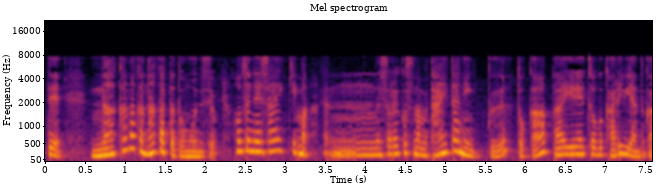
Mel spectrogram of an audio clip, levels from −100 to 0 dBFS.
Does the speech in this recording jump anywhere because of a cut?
yes; 2 cuts; at 2.2 s, 3.4 s

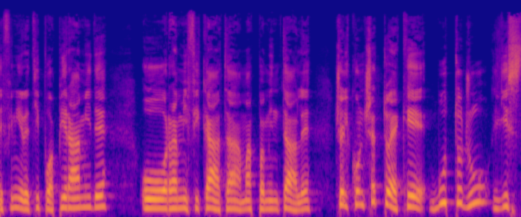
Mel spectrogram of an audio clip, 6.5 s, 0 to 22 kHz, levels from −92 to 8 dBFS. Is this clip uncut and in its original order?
yes; 0 cuts

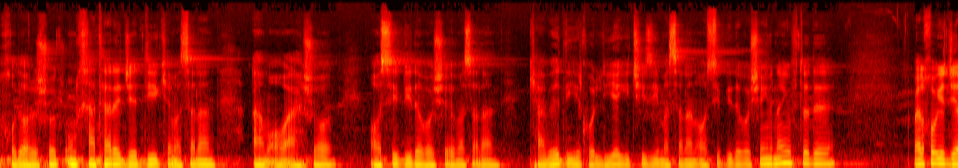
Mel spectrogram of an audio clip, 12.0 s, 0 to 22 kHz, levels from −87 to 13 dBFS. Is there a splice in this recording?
yes; 2 cuts; at 7.3 s, 9.6 s

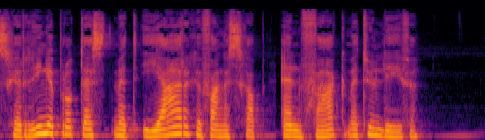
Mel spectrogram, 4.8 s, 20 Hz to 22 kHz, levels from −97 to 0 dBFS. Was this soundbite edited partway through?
yes; 1 cut; at 2.7 s

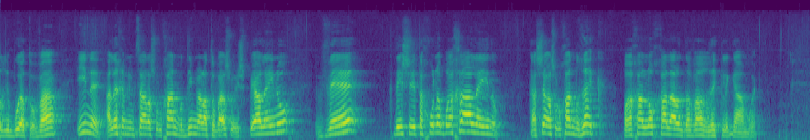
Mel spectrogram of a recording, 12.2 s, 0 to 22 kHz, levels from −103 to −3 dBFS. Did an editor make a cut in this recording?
no; 0 cuts

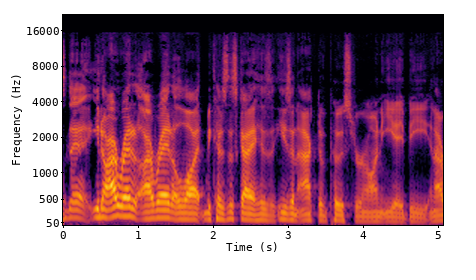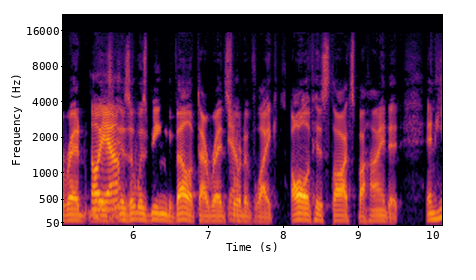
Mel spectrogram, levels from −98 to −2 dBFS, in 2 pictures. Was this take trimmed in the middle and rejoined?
yes; 1 cut; at 8.0 s

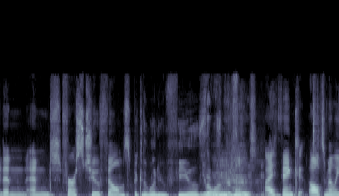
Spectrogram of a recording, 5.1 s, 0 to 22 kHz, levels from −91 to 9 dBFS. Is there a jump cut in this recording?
yes; 4 cuts; at 0.9 s, 2.1 s, 3.1 s, 4.0 s

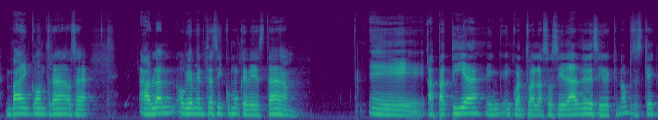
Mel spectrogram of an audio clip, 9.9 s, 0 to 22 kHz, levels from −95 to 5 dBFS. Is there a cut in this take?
no; 0 cuts

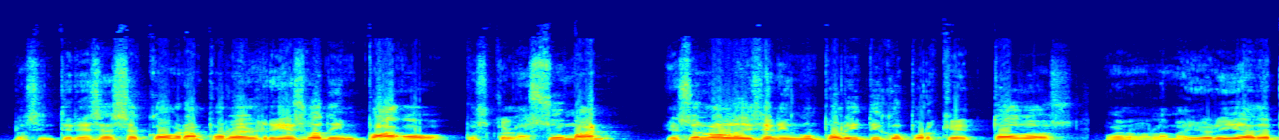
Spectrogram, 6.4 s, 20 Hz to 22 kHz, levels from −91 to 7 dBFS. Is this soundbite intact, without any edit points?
no; 2 cuts; at 3.2 s, 5.4 s

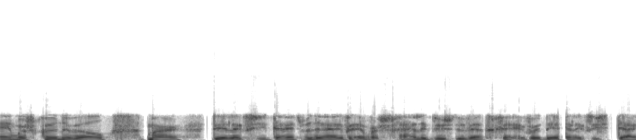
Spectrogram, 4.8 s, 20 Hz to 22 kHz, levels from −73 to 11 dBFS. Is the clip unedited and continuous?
yes; 0 cuts

